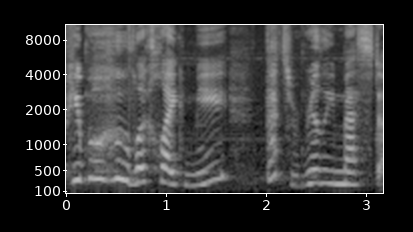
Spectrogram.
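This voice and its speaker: A soft-spoken woman at a fairly slow pace. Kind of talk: casual talk to camera. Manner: soft-spoken, quiet.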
